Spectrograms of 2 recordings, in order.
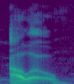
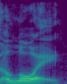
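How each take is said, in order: First: It is said the usual mainland American way. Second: It is said the way people say it in Hawaii. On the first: "we didn't call it aloe" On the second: "Aloe is how you say it in Hawaii"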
